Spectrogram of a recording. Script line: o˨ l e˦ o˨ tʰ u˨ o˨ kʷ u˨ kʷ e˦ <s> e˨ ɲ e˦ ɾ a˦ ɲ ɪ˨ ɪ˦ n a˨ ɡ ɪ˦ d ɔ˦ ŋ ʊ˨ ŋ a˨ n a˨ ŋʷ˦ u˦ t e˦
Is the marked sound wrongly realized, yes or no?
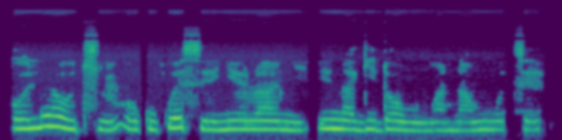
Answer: no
